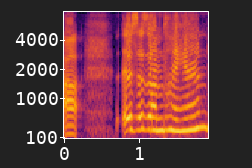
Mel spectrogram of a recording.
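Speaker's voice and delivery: acted stressed, very loud voice. Retelling what Eric said on stage after returning alone: imitating a stressed voice. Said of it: "He seemed like a stressed voice".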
